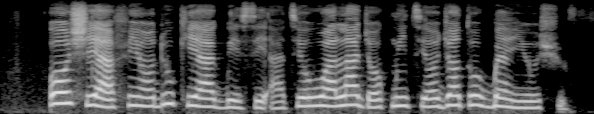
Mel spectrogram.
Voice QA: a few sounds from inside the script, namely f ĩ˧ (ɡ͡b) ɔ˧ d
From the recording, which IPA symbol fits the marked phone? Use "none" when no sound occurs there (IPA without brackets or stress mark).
none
